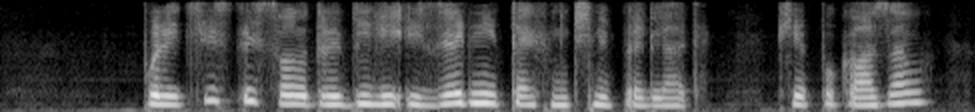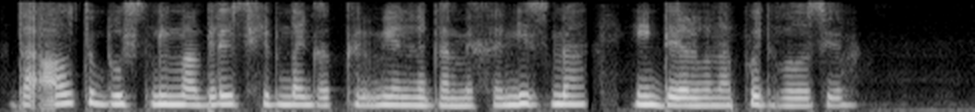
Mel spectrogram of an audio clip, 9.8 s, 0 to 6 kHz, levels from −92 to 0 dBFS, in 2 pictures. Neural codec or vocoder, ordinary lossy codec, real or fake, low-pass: codec, 16 kHz in and 24 kHz out, 0.6 kbps, FireRedTTS-2 codec; Opus, 64 kbps; fake; 5.4 kHz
